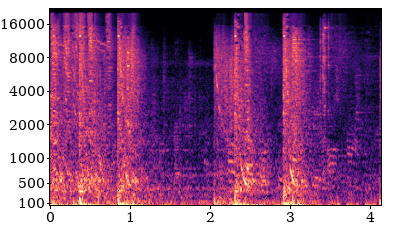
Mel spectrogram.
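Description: Gunfire in the video game Mass Effect 2, loud bursts of automatic shots that come in several clustered volleys with short gaps between them.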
